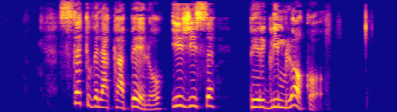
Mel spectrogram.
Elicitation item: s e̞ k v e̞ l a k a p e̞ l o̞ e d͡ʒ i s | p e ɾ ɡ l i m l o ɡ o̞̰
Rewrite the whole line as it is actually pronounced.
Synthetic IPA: s e̞ k v e̞ l a k a p e̞ l o̞ i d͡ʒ i s | p e ɾ ɡ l i m l o k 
